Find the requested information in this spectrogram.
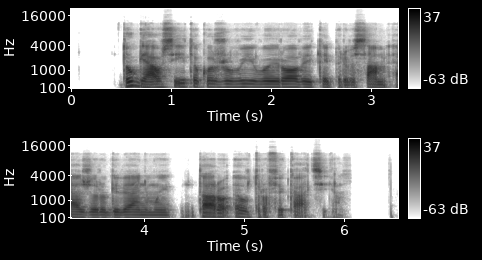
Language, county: Lithuanian, Telšiai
